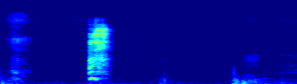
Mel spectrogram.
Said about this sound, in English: My dog is in the background going... My real-life Pokemon is in the background going insane.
